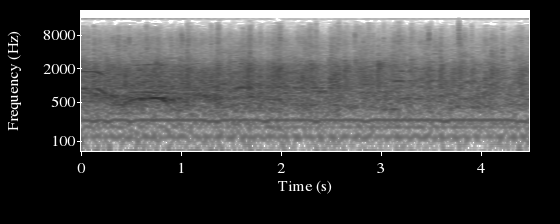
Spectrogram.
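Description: Small crowd applauding, many hands clapping together, slowly thinning out toward the end.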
